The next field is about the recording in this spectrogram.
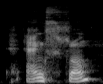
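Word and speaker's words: Ångström: In 1868 um in in English we write that as angstrom uh with a little circle the above but in Swedish uh that a with a circle above is pronounced as O.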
